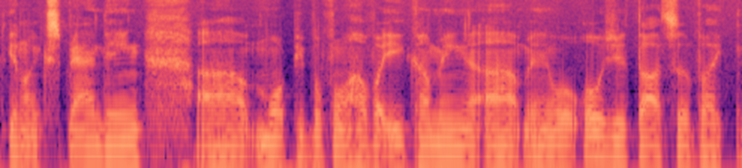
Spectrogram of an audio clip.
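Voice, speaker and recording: A man hosting a casual island music radio show, talking in a relaxed, halting way with many fillers. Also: low voice, dry recording. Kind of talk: casual talk show interview. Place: studio.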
